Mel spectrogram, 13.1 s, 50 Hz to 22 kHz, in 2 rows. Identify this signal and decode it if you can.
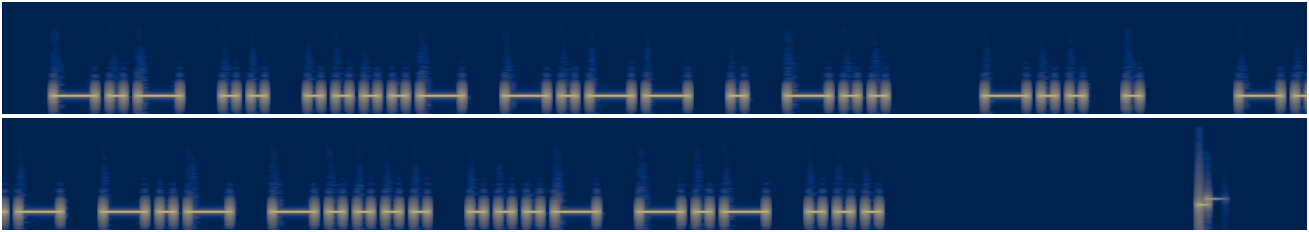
Morse code, heard as a keyed tone, about 17 wpm, 700 Hz. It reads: KI4YED DE KK6VKS
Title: USA Callsign DE Callsign - 6 Characters - 17wpm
